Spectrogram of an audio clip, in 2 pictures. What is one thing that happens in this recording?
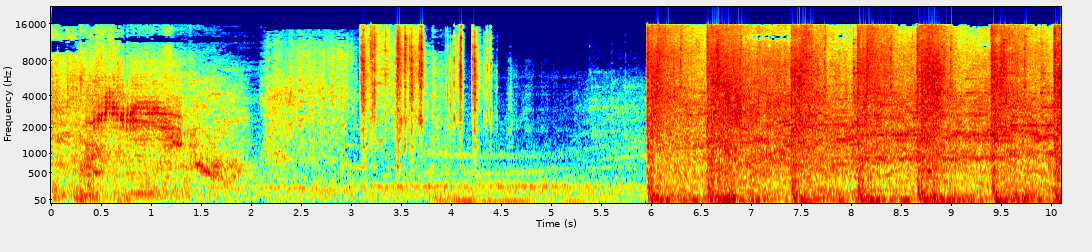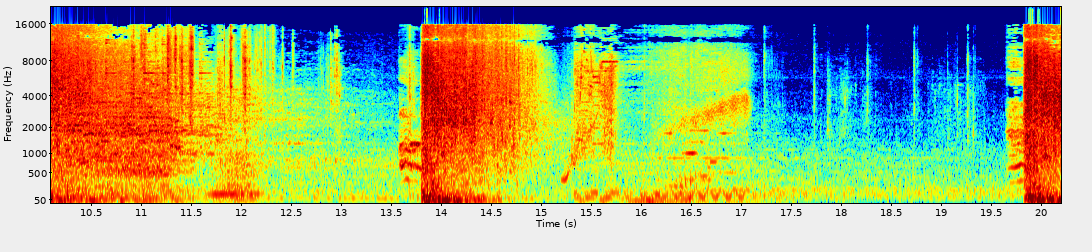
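Heavy booted footsteps clank on a metal floor.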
